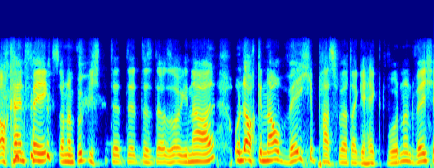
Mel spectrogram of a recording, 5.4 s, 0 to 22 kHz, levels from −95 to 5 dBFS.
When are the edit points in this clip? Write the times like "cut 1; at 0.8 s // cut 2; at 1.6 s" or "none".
cut 1; at 1.3 s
